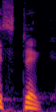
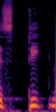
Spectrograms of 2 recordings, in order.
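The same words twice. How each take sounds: First: "स्टैक" with an "ay" vowel, stake; correct pronunciation demo. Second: "स्टिक" with an i vowel; wrong pronunciation demo. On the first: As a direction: say "स्टैक" as stayk, no ee. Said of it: "क्या पढ़ेंगे?". ("स्टैक" में "ए" की आवाज़) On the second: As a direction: say "स्टिक" as stik, not stayk. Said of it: "इसे स्टिक नहीं पढ़ना है". ("स्टिक" में "इ" की आवाज़) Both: Shown as a demonstration.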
